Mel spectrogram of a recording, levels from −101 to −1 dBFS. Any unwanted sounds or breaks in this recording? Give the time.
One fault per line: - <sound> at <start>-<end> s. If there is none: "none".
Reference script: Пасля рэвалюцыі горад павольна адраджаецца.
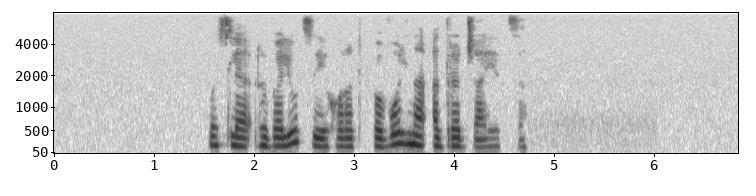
none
